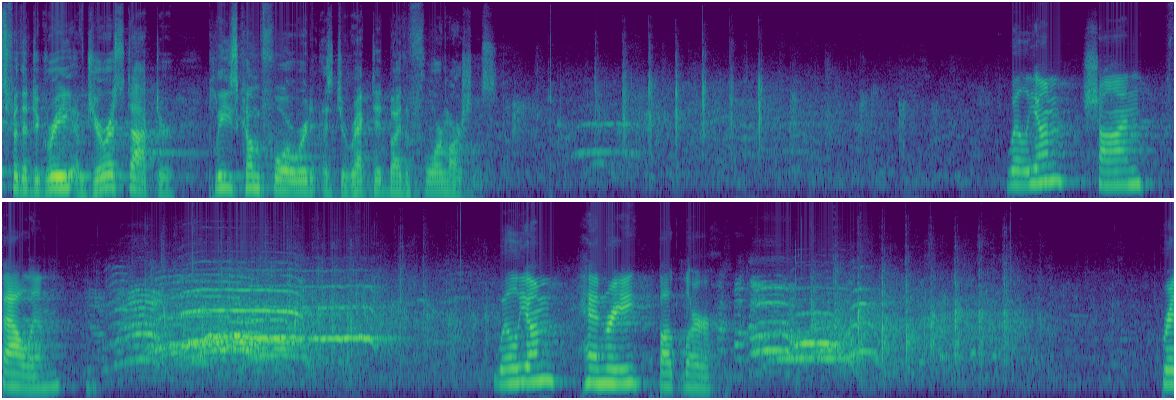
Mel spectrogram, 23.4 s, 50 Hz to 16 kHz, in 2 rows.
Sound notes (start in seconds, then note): 5.4 audience cheers and applauds faintly; 12.8 audience cheers and applauds; 19.2 audience cheers and applauds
